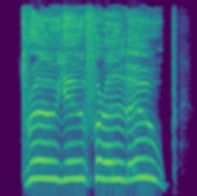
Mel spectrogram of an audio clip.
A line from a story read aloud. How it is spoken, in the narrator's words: Bronwyn shouted, laughing loudly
